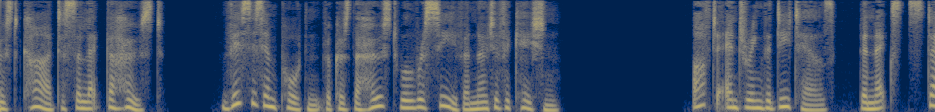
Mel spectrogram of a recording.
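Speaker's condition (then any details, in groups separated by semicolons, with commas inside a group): No condition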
